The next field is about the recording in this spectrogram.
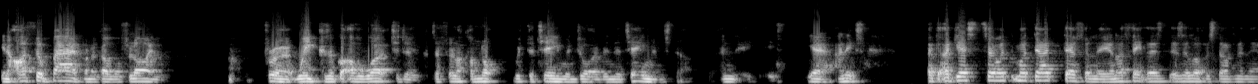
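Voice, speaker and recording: A man's somewhat breathy, medium-pitched voice in a southeast English accent, at a very fast pace with fairly even intonation and big swings in loudness. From Kent, England. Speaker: IT business owner and radio DJ. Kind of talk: interview answer. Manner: fast-talking.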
